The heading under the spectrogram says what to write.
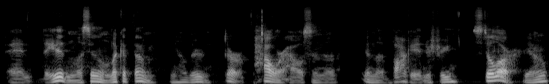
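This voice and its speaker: A man with a slight Texan accent talks at a very fast pace, his voice somewhat breathy. His pitch swings very widely, and the sound is dry and close, with no echo. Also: fairly low pitch for a man, big swings in loudness. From Texas.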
